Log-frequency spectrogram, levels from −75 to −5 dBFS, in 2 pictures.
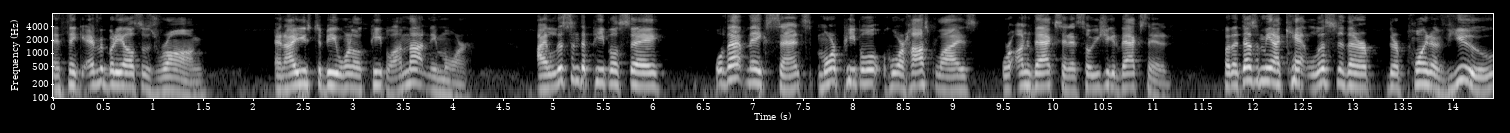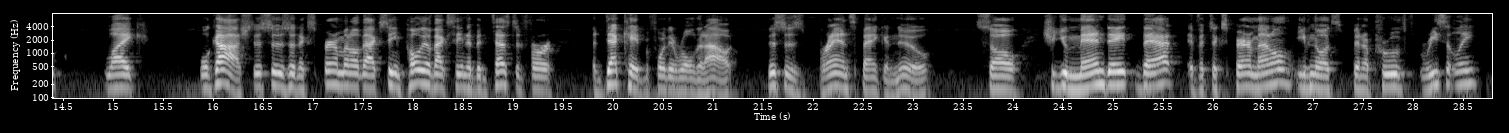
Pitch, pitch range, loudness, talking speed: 175 Hz, 155-195 Hz, -23 LUFS, 190 wpm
